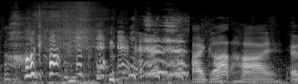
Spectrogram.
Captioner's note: both laugh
